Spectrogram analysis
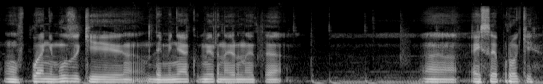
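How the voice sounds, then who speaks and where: A man's voice: mid-range voice, flat delivery, normal speed, soft background music. A young man from Buryatia, a guest musician, answering interview questions thoughtfully and searching for his words. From Buryatia, Russia. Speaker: guest musician, beatboxer and looper.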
